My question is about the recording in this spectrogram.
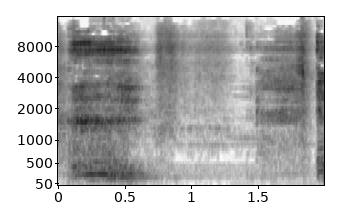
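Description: A man clearing his throat once, a short voiced rasp, followed by a soft intake of breath.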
